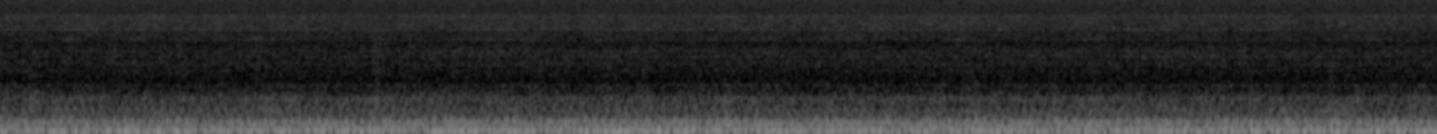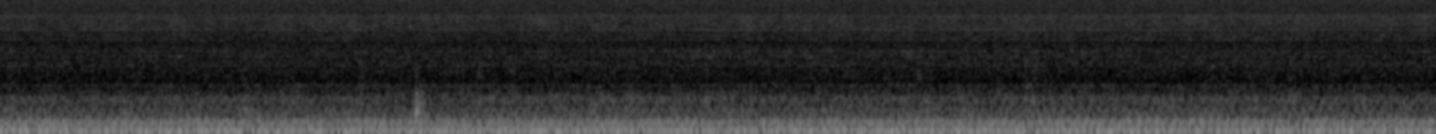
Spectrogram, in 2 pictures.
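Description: Freight train of covered grain hopper cars rolling steadily past, a continuous low rumble of steel wheels on rail.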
